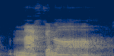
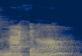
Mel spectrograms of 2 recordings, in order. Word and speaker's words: Mackinac: Big Mac, pronounced Mackinac. So the Mackinac Bridge is pronounced Mackinac, and that's called Big Mac.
